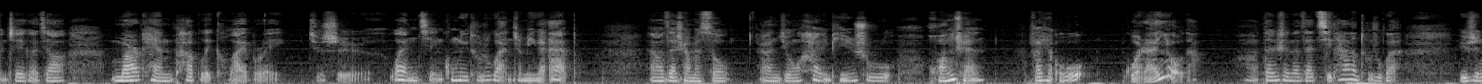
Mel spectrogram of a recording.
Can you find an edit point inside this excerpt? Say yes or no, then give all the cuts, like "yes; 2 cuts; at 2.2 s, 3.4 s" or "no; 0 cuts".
no; 0 cuts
